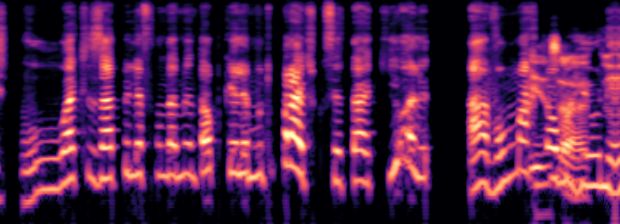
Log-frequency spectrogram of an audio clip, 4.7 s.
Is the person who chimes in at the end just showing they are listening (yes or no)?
yes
